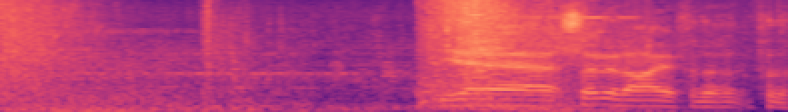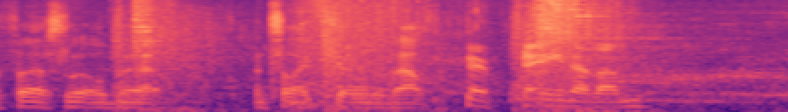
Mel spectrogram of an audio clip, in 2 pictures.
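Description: Game sword strikes clash and thud.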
